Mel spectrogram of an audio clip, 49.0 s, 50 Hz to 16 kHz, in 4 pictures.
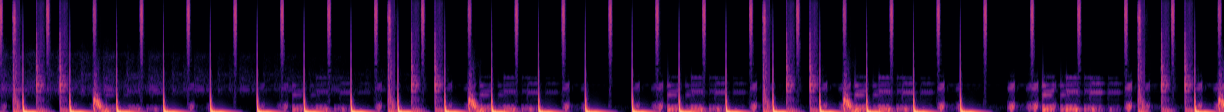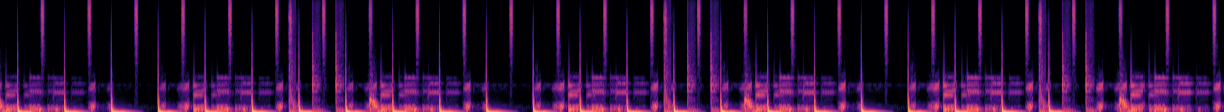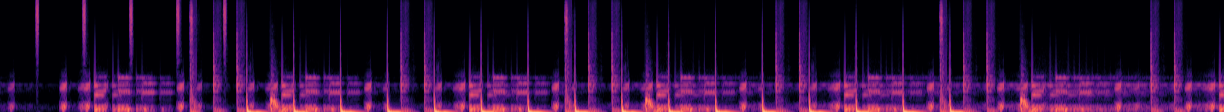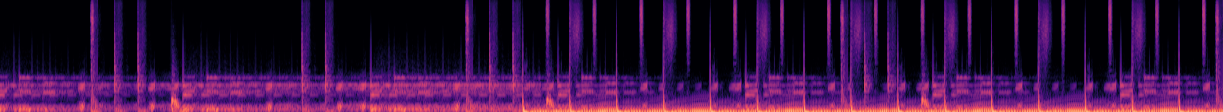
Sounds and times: Techno: 0.0s - 24.6s, 25.3s - 48.9s.

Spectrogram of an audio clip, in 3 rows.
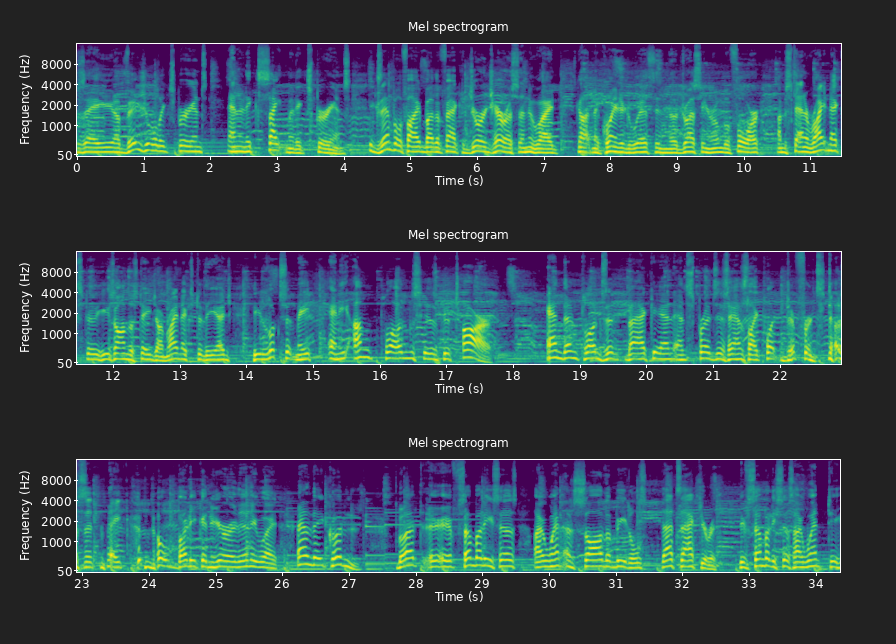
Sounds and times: Speech: 0.0s - 17.7s, 18.5s - 34.3s
Music: 0.0s - 34.3s.

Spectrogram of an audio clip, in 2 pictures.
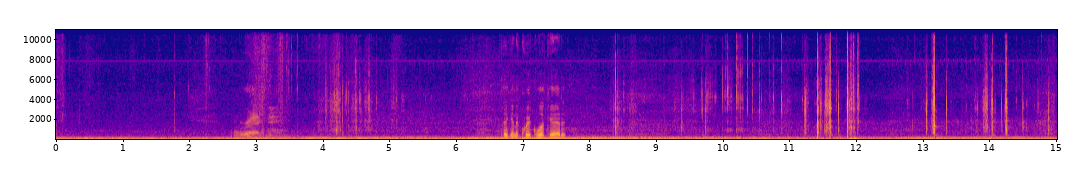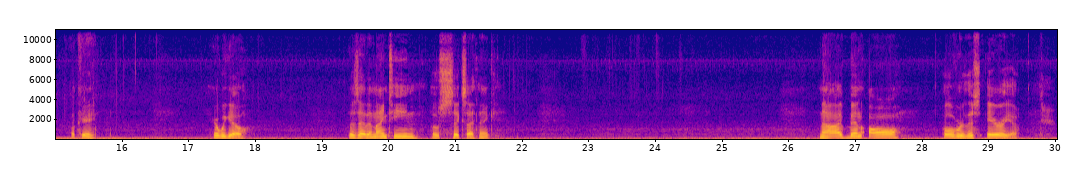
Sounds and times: Speech: 2.6s - 3.3s, 6.6s - 7.6s, 15.2s - 15.6s, 17.4s - 17.9s, 19.4s - 21.7s, 26.5s - 27.7s, 28.3s - 29.5s.

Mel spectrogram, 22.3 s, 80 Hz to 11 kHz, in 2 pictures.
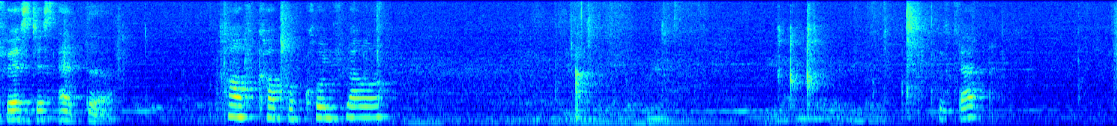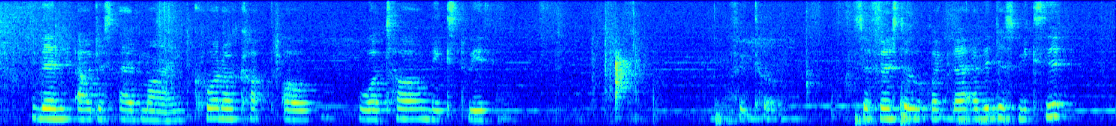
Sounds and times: Speech: 0.0s - 1.2s, 2.2s - 3.9s, 9.4s - 10.0s, 11.5s - 16.2s, 18.4s - 21.9s.

